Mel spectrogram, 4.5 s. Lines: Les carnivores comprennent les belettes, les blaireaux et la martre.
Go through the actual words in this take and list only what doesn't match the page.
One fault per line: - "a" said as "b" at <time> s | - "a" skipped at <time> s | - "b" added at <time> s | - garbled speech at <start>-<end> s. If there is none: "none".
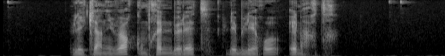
- "les" skipped at 1.7 s
- "la" skipped at 2.9 s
